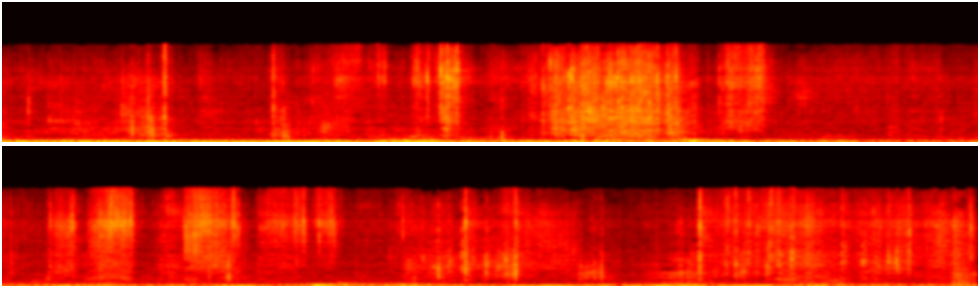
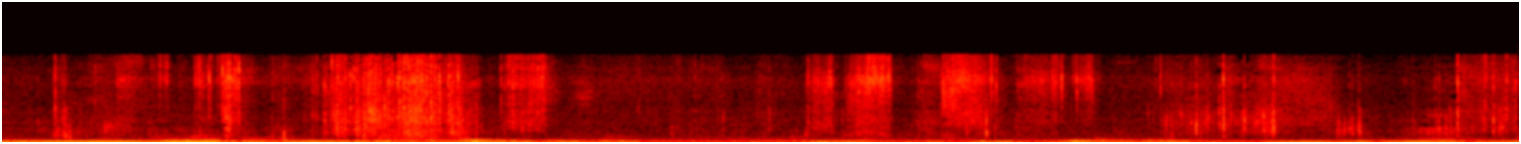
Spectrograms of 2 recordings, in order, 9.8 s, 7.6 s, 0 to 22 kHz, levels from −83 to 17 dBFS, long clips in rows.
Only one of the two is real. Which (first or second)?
second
